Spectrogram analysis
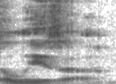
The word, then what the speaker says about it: Elisa: to my ear yeah I know it's spelled like Eliza but I think it's Elisa Elisa Mazza so anyway that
